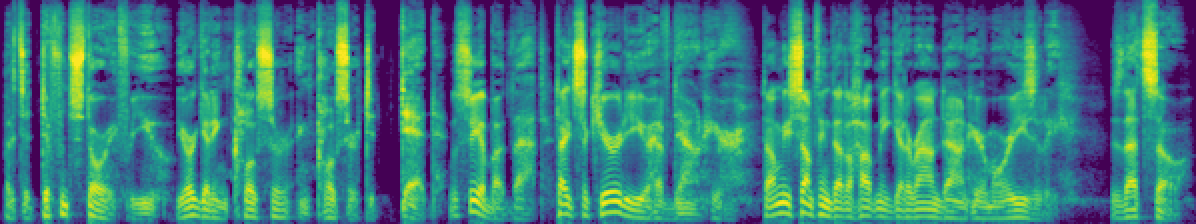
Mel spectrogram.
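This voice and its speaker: An actor playing a hardened, sardonic middle-aged covert operative in a video game, gruff and terse, with dry deadpan delivery. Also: male voice, extremely low pitch, moderate pace, no room sound, full character voice. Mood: menacing, controlled. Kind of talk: video game character dialogue.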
